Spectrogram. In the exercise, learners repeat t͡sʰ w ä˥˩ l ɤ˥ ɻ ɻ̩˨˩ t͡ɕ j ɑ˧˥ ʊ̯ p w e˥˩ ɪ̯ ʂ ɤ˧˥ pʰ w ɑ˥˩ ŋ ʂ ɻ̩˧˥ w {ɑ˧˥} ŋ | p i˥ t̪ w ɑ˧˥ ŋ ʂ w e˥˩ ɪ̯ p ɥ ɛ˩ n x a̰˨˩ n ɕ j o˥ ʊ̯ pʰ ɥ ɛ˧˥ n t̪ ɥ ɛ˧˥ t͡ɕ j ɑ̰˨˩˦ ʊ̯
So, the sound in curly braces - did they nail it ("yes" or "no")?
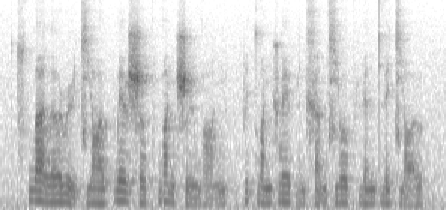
yes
